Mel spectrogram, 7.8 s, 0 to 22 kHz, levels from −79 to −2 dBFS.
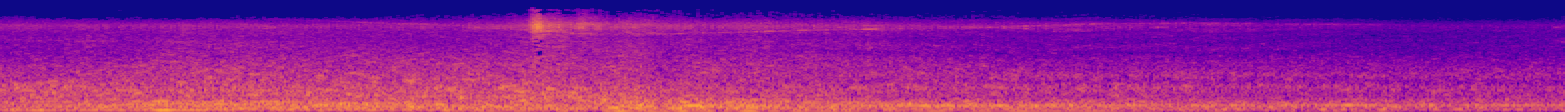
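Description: Nothing stood out as a technical fault on listening to this sound recording.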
